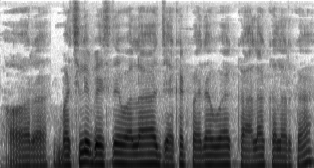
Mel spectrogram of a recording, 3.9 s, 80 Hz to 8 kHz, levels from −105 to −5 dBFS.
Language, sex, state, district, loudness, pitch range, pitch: Hindi, male, Jharkhand, Sahebganj, -14 LUFS, 110-130 Hz, 120 Hz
